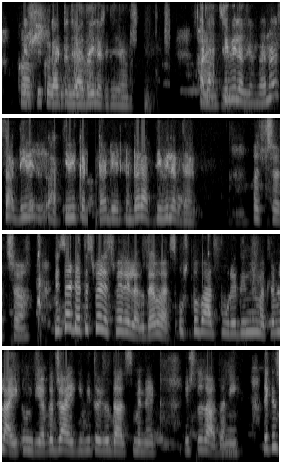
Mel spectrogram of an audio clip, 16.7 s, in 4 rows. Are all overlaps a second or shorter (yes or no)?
yes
